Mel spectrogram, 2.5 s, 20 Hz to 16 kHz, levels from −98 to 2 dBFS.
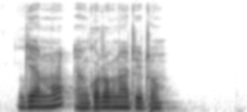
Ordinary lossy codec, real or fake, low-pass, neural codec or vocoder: Opus, 64 kbps; real; 14.4 kHz; none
